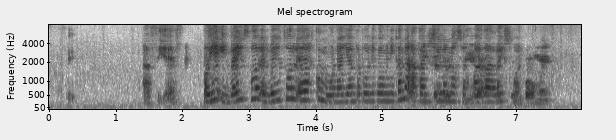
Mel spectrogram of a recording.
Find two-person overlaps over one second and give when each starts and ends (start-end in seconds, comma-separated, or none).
5.4-7.0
